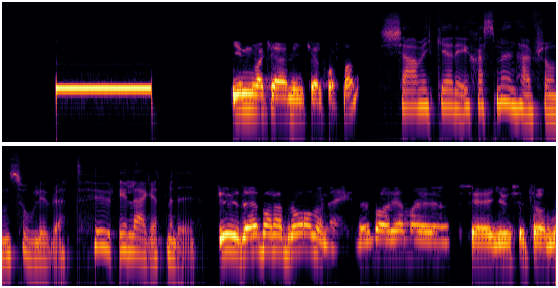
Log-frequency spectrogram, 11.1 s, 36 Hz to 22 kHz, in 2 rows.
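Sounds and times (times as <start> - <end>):
telephone ringing tone while placing an outgoing call: 0.6 - 1.5
speech: 2.3 - 11.0.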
